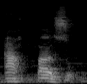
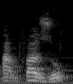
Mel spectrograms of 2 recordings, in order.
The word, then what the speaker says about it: harpazo: Ce mot-là vient du grec, du mot grec harpazo.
